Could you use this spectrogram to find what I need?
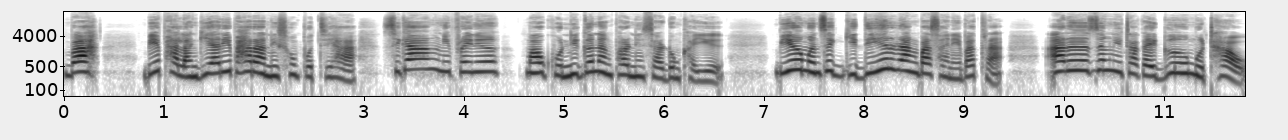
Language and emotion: Bodo, surprised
